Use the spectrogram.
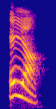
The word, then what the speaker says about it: ella: Ella. Yahoo! Ella. So guys, in Spanish, the double L makes a y sound.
